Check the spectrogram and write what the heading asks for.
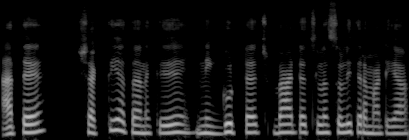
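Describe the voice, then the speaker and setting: A woman's voice: mid-range voice, fairly quick, darkish tone, smooth, no room sound, clean studio sound, close to an everyday voice. A woman voicing a jealous young woman who complains petulantly about her beloved in an audio novel. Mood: indignant.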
